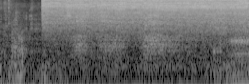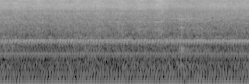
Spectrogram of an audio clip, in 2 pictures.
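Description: Freehand airbrush spraying paint gives a loud, steady hiss that starts abruptly and runs unbroken, joined midway by a constant faint tonal hum.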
